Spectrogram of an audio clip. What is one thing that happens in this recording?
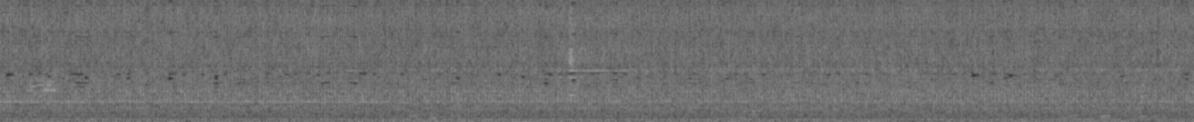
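A fire hose sprays water onto a smoking car with a steady hiss.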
